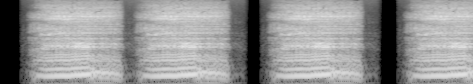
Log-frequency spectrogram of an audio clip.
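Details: A sick cow gives four long, low, groaning moos in quick succession.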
